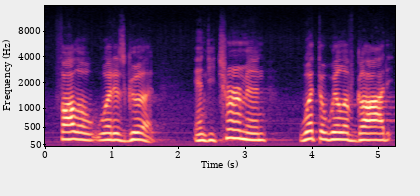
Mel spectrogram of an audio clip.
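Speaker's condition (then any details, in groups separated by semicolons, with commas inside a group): No condition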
